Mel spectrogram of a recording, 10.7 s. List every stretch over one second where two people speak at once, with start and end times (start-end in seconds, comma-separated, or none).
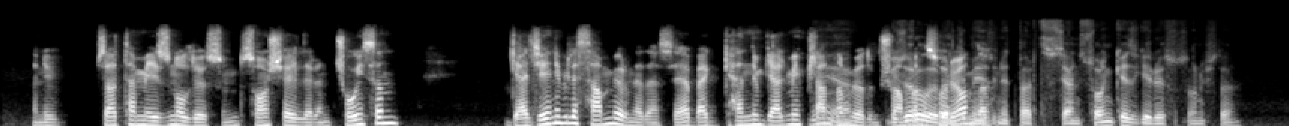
6.7-8.3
